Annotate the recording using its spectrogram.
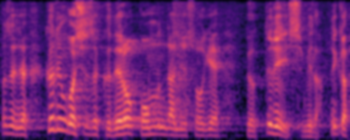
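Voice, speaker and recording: With noticeable background noise behind him, a man speaks very fast at a fairly high pitch with very wide pitch swings. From Gyeongsang region, South Korea. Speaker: archaeologist lecturer. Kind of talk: lecture. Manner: hesitant, filler-heavy.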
